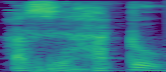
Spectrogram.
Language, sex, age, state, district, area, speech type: Odia, male, 60+, Odisha, Boudh, rural, spontaneous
